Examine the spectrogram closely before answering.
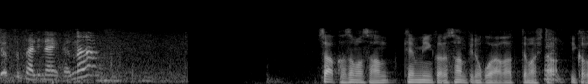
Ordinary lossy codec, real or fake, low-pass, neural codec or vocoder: MP3, 32 kbps; fake; 5.4 kHz; vocoder, 44.1 kHz, 80 mel bands, Vocos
